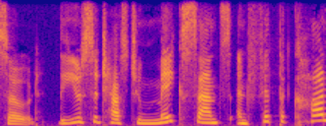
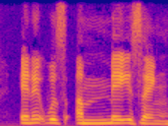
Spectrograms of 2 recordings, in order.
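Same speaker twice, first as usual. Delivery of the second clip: ordinary talk, nothing marked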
